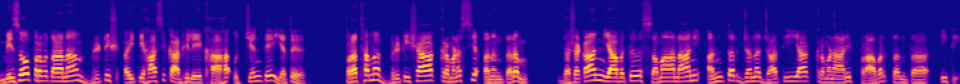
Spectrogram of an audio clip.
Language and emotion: Sanskrit, neutral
